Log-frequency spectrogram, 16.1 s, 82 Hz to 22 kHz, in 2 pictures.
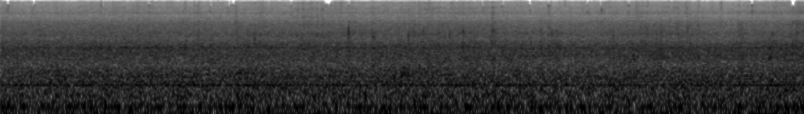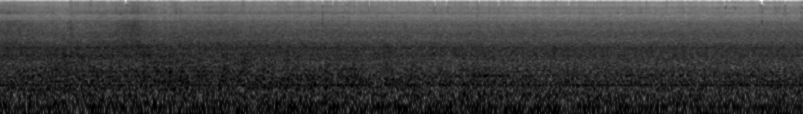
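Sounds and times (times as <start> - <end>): faint steady hum: 0.0 - 16.0
heavy rain pouring: 1.2 - 14.5.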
